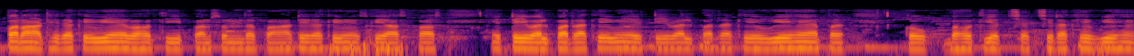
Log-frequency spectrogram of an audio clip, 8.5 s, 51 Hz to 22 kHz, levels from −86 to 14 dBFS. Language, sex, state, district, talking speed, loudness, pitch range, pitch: Hindi, male, Chhattisgarh, Kabirdham, 240 wpm, -19 LUFS, 115-120 Hz, 115 Hz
